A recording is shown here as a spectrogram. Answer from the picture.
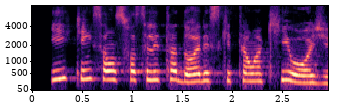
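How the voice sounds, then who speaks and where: A fairly slow pace with ordinary pitch variation. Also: woman. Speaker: agile coach and meetup organizer. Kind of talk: online meetup presentation. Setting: remote online meeting.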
